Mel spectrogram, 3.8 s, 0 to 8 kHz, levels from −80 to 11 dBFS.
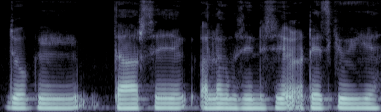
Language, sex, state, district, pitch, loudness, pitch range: Hindi, male, Punjab, Fazilka, 120 Hz, -15 LUFS, 120-125 Hz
